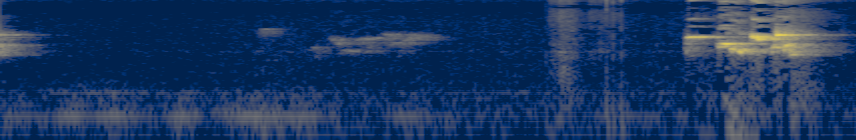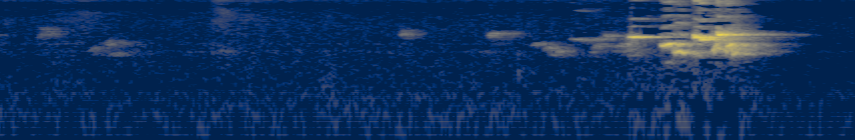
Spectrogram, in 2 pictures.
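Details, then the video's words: Two brief, emphatic whistled phrases from a white-eared bulbul, about four seconds apart, each a quick cluster of bright, jumbled notes amid silence. "تالق البلبل السيحاني"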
